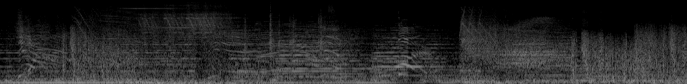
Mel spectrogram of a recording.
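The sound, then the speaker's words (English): Heavy quasar launcher weapons firing in a video game, a dense, continuous barrage of booming blasts and crashing impacts that stays loud throughout. “I think we're gonna need some big firepower. Quasar launchers.”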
